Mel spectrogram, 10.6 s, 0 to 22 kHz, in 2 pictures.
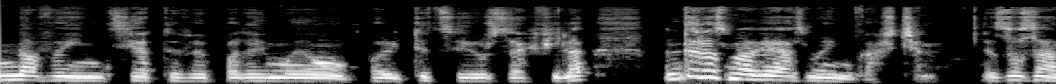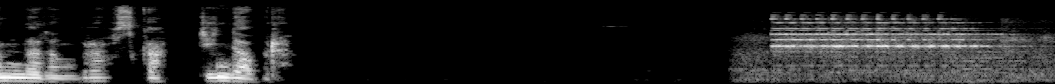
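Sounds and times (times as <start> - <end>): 
speech: 0.0 - 6.8
bell ringing with a bright metallic trill: 9.1 - 10.5.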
